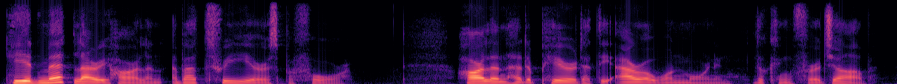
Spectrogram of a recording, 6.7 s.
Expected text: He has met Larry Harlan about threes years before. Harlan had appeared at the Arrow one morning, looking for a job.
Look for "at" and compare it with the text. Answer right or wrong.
right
